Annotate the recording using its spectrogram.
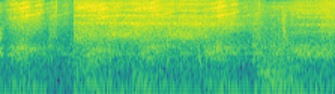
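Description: A magical spell hums and crackles.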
